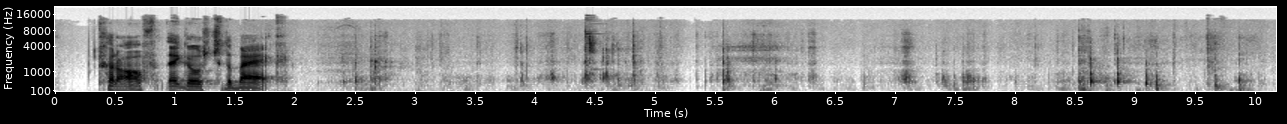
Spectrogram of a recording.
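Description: Plastic parts click and rattle as a man handles them.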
